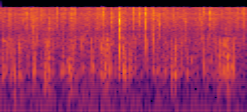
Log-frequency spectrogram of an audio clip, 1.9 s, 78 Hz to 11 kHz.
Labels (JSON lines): {"label": "biophony, sea urchins (Echinidae)", "recorder": "SoundTrap 600 or HydroMoth"}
